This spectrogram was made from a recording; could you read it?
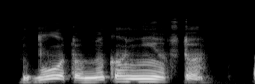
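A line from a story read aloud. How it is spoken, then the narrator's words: Breathless, almost jubilant. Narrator (Russian): Почти с ликованием выдохнул Атхи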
